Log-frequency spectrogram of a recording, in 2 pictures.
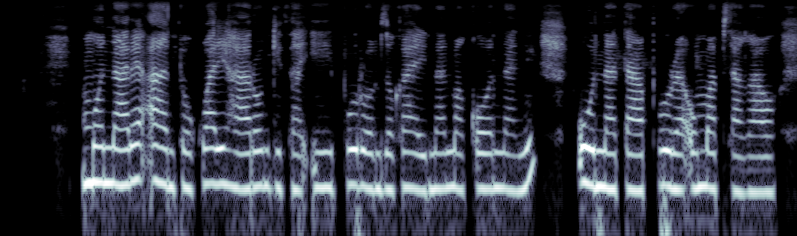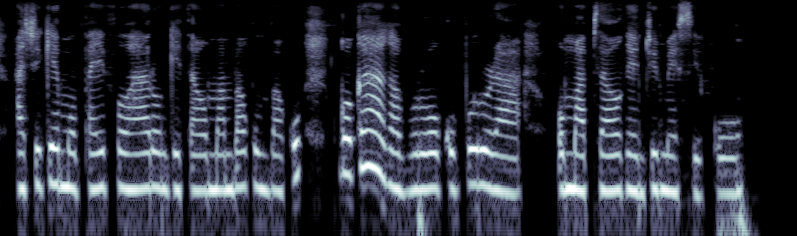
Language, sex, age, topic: Oshiwambo, male, 25-35, agriculture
